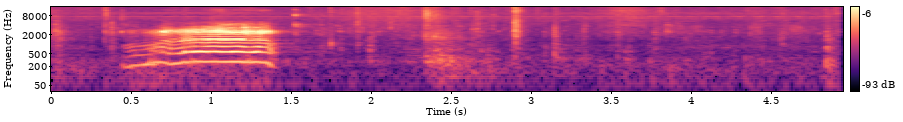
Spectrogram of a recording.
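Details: Farm-kept Tellicherry goat calling once: a lower, buzzy, harmonic-rich bleat of nearly one second, steady then trailing off, followed by faint scattered knocks and rustles.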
